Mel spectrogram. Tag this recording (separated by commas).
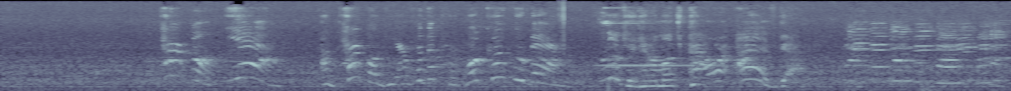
Music, Speech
